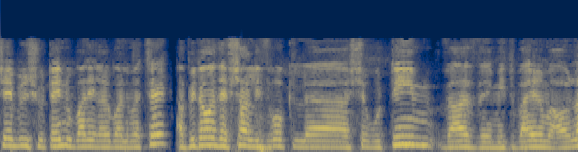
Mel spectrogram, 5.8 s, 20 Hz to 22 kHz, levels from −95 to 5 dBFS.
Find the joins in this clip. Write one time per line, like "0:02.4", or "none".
0:01.7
